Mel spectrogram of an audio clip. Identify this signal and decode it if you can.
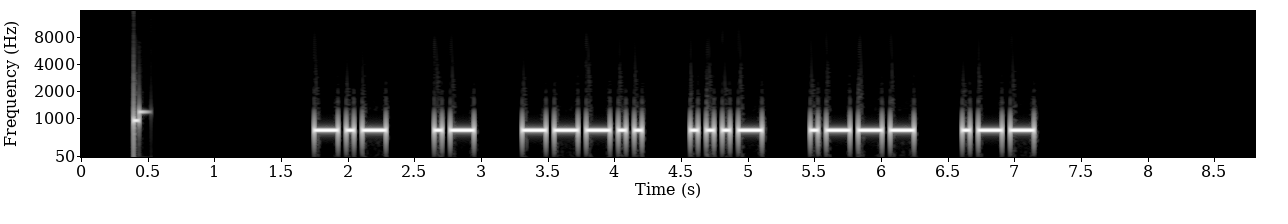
Morse code, heard as a keyed tone, about 20 wpm, spaced as for 14 wpm, 700 Hz. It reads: KA8VJW
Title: USA Call Signs - 6 Characters - 2x Character Spacing - 20wpm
